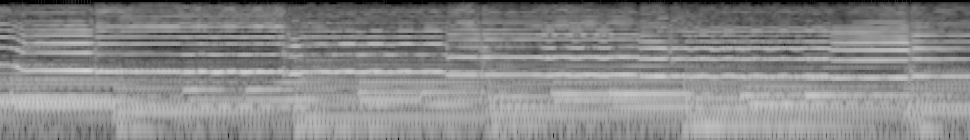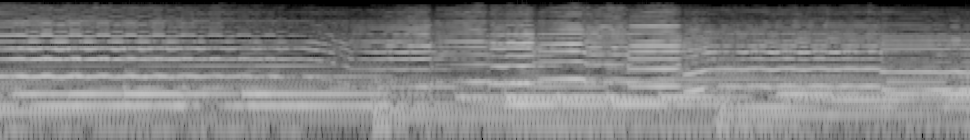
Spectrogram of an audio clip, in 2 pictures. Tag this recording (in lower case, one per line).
violin
music
musical instrument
